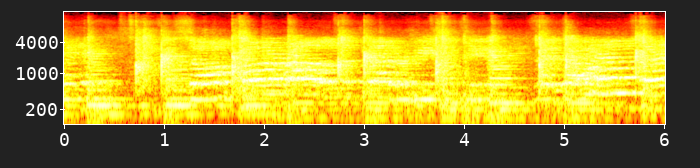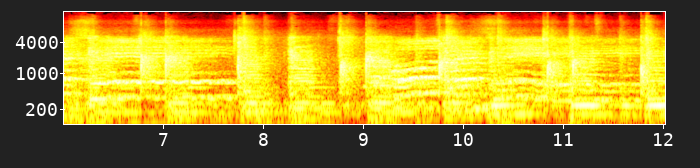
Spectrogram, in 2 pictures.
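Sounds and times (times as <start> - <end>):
voices singing together: 0.0 - 8.2, 8.9 - 12.0
acoustic guitar: 0.0 - 12.0.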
